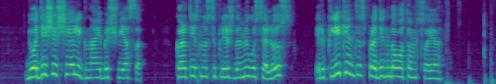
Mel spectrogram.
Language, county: Lithuanian, Vilnius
